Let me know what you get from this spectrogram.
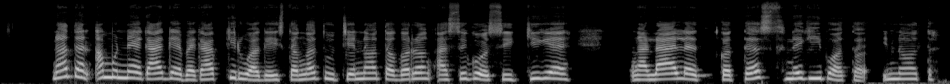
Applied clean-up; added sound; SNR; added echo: neural mask model Resemble Enhance denoiser.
